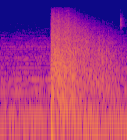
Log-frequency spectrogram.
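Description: Gunshot sound effect from the video game The Great Ace Attorney Chronicles, a single loud sharp bang that cuts in abruptly over a quiet tonal background and decays into a ringing tail.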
